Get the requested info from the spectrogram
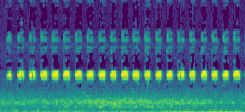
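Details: At night toward dawn, a cricket repeats bright, high-pitched chirps, several each second, in an even, quick rhythm, its courtship song for a mate; a faint low hum rises beneath it near the end.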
